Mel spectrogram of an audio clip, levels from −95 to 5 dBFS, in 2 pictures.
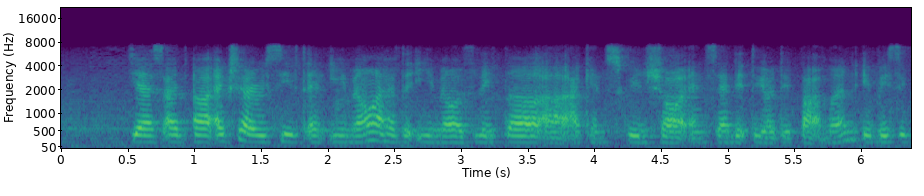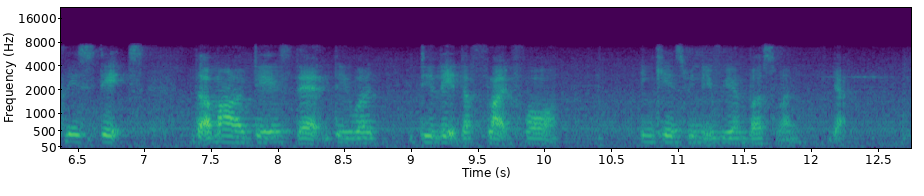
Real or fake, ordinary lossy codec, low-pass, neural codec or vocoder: fake; Opus, 24 kbps; 7.2 kHz; vocoder, 24 kHz, 100 mel bands, Vocos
